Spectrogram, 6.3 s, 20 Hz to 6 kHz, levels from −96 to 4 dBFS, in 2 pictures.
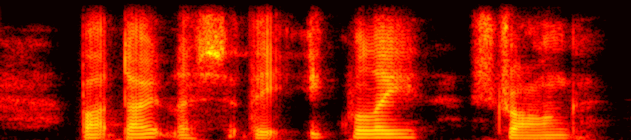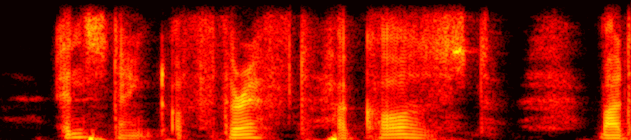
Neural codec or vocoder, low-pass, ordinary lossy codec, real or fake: none; 5.4 kHz; Opus, 24 kbps; real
